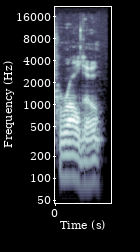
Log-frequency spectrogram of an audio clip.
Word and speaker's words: Geraldo: He, as some of my friends pronounce his name, Geraldo or Geraldo. It's Geraldo.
